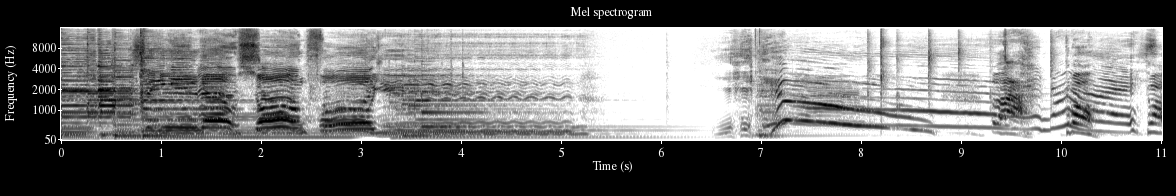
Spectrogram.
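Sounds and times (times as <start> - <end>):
men singing: 0.0 - 5.4.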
